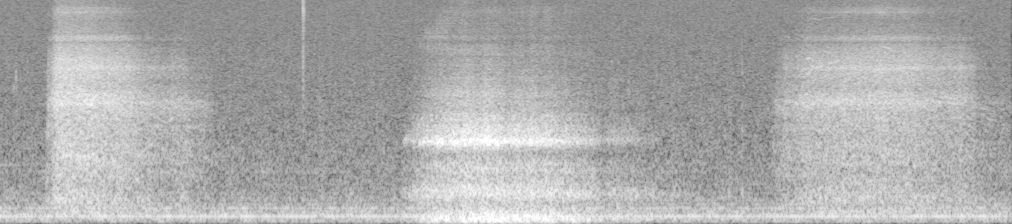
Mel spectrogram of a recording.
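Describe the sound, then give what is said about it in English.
Slow, steady breathing of a person in and out during a quiet moment of silence: three long, soft, airy breaths separated by pauses, faint and alone. “I'm still here because you can hear me breathing in and out. Try to match your breath to mine, slow and steady.”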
